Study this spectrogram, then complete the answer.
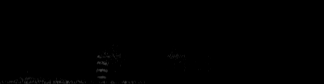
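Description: Water splashes as a swimmer breaks the surface.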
